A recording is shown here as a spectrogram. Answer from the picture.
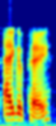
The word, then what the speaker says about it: agape: Here in North America, it's often pronounced as agape, which most people come to it by. But there's a band called Bear's Den out of the UK that pronounced it agape, and I thought it was just a little bit more melodic.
